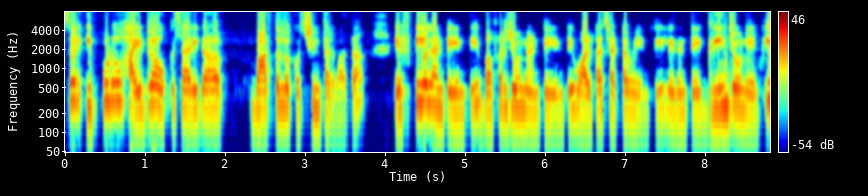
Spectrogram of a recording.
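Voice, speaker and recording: Interviewer, 30s, rapid probing questions, close dry lapel mic. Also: female voice, fairly high pitch, darkish tone, no room sound. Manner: probing, long multi-part questions. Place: office, indoors.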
